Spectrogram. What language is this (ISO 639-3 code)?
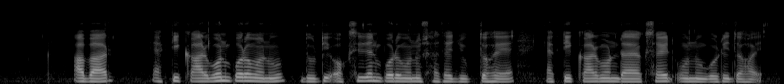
ben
